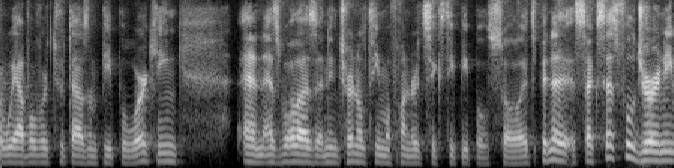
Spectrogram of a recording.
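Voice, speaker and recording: A man, a guest on a business podcast, telling his story in an earnest, eager way over a video call. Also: medium pitch. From Turkey. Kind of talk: interview storytelling.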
